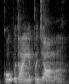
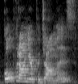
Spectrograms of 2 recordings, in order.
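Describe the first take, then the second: First: "pajama" without the final s; dialect singular pajama. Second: Said in the usual way. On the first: Shown as a demonstration. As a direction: end on "pajama", dropping the plural s. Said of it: "it's one of them". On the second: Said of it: "even though we mean it's two of them".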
